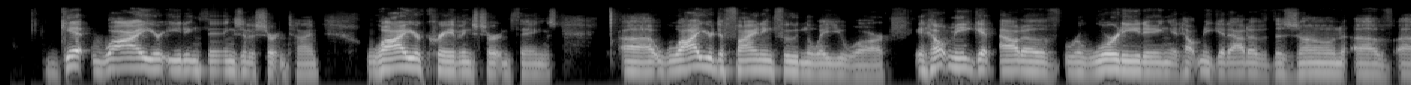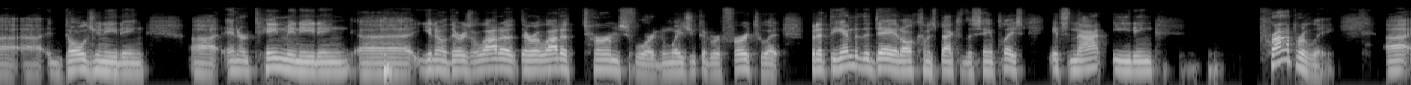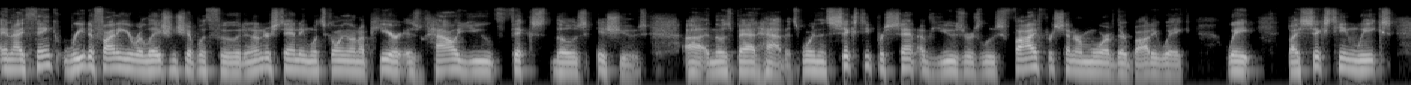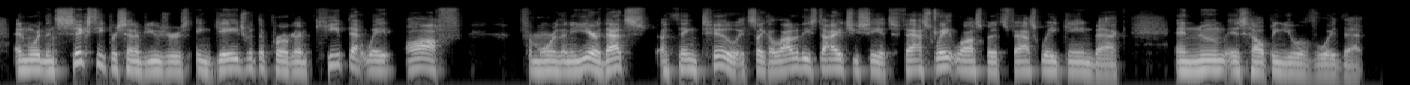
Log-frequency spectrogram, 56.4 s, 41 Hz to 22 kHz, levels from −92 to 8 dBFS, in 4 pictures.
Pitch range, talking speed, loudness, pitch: 110-135 Hz, 195 wpm, -25 LUFS, 120 Hz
